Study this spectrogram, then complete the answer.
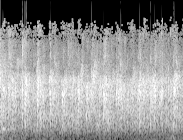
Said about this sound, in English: I want you all to please clap for him.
